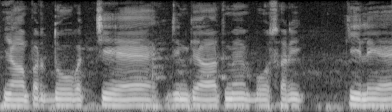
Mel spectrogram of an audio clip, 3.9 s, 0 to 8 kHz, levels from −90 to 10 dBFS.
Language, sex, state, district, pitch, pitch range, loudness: Hindi, male, Uttar Pradesh, Shamli, 120 Hz, 115-120 Hz, -14 LUFS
